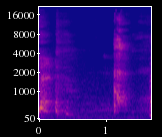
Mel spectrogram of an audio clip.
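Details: Baby with an ongoing cough: two short, soft infant coughs with a brief pause between them; cough.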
